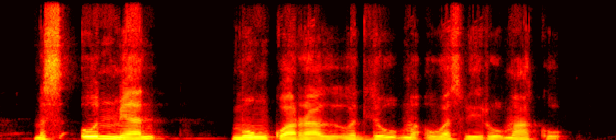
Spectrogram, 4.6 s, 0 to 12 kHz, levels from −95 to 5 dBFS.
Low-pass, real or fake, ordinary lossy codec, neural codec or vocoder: 10.8 kHz; real; Opus, 16 kbps; none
